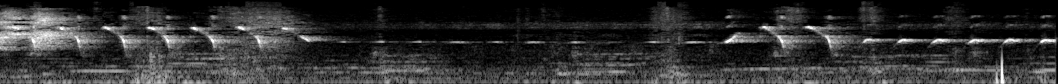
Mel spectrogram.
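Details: A white-headed munia sings with a canary's voice, opening with a loud, rich, fast trill, a long thin steady whistle, then another burst of rapid high rolling notes, ending in a sharp click.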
